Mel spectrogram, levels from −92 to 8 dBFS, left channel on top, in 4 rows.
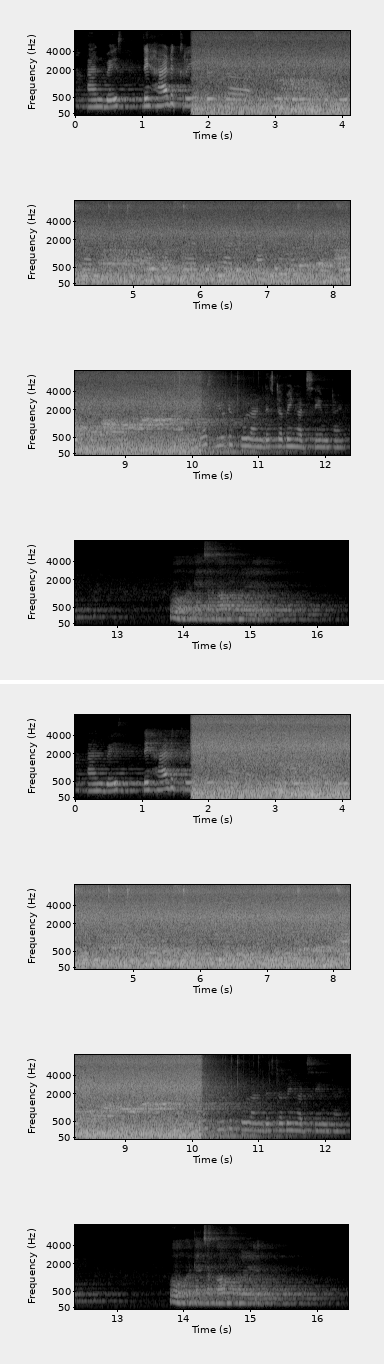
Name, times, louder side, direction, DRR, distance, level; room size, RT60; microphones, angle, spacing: voice 1, 0.2-0.7 1.0-4.4 4.9-9.1 9.7-12.3, left 4 dB, 70° left, 12 dB, 0.5 m, -41 dB
sound 1, 1.7-10.2, right 5 dB, 35° right, 0.4 m, -29 dB
sound 2, 3.0-9.7, equal, 5° left, 2.2 m, -36 dB
sound 3, 5.9-11.4, right 3 dB, 15° right, 0.8 m, -49 dB
voice 2, 13.8-15.3, right 1 dB, 55° right, -3 dB, 2.1 m, -43 dB
28.5 x 9.5 x 4.7 m, 3.0 s
head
